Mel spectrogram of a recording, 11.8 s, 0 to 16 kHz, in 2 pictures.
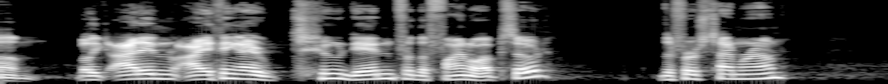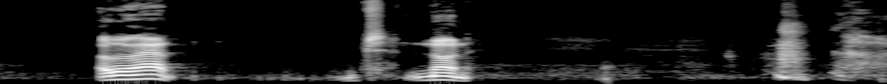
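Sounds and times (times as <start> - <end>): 
speech: 0.0 - 3.8, 4.4 - 5.3, 6.6 - 7.2, 8.2 - 9.1
faint intake of breath: 5.3 - 6.5, 9.1 - 11.8
person sneezing: 10.8 - 11.8.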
